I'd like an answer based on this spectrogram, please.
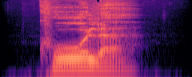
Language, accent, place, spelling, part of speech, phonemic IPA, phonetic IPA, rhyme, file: German, Germany, Berlin, Kohle, noun, /ˈkoːlə/, [ˈkʰoːlə], -oːlə, De-Kohle.ogg
- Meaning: 1. coal (material; either stone coal or charcoal) 2. a coal; a piece of coal 3. money; dough; dosh 4. nominative/accusative/genitive plural of Kohl (“cabbage”)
